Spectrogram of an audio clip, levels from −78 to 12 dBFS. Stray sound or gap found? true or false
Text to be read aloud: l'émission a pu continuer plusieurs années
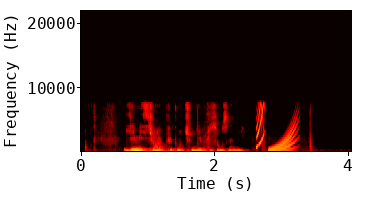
true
